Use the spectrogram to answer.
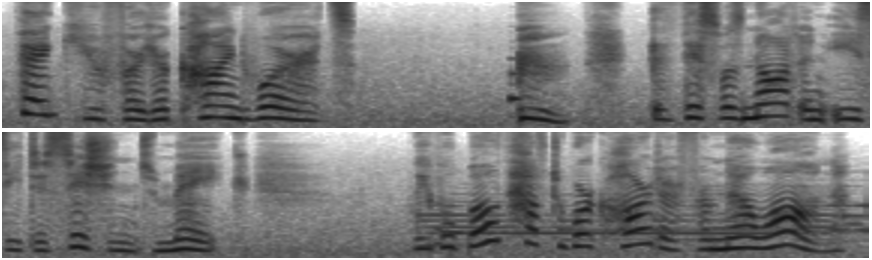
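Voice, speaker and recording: A woman's voice: high-pitched, animated, takes it slowly, pauses often, fairly bright tone, a little hiss or hum, heavily acted. An actress playing a polite, earnest young noblewoman in a video game, speaking formally and sincerely. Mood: nervous, earnest. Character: gracious, earnest young noblewoman, engaged to marry. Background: music.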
